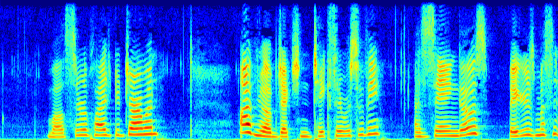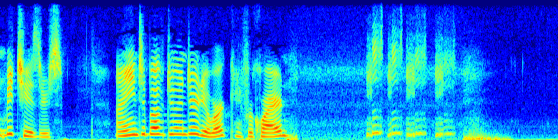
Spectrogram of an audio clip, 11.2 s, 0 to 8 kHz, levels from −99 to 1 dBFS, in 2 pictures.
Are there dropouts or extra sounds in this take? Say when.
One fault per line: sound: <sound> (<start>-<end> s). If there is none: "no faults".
sound: laugh (9.2-10.1 s)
